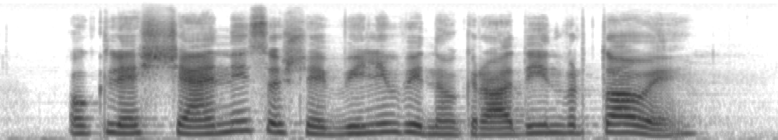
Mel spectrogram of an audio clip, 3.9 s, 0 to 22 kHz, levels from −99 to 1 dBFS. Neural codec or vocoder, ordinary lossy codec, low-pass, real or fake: vocoder, 48 kHz, 128 mel bands, Vocos; none; 19.8 kHz; fake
